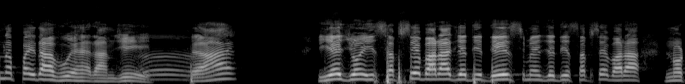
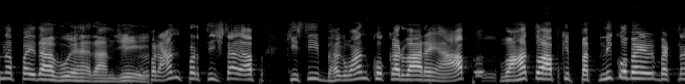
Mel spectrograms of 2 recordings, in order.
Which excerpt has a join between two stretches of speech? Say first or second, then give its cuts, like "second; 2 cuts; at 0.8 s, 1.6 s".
second; 2 cuts; at 1.4 s, 4.9 s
